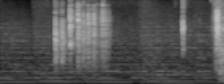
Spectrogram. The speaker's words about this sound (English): yes get to roll other dice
